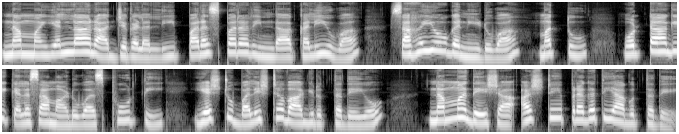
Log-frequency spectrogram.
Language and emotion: Kannada, neutral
